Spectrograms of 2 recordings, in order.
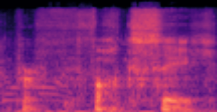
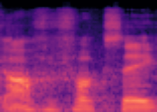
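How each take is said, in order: First: It is said angrily, aimed at someone. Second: It is muttered quietly to oneself.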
